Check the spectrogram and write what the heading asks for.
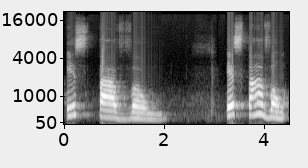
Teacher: Estavam, esse M do final vai ter som de U. Então, estavam, som de U. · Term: som de semivogal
